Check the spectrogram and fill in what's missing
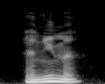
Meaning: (noun) human; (adjective) humane
- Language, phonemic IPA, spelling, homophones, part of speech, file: French, /y.mɛ̃/, humain, humains, noun / adjective, Fr-humain.ogg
